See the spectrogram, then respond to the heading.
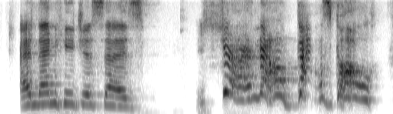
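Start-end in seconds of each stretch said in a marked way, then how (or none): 2.0-3.7 shrill, very high war-cry battle scream. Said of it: "as he's screaming in the name of Gorkamork".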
